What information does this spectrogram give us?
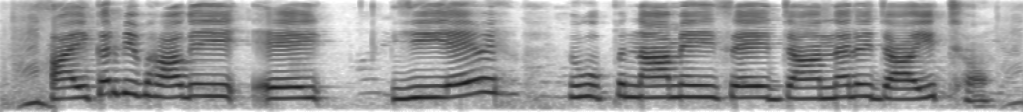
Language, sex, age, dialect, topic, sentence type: Maithili, female, 25-30, Bajjika, banking, statement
